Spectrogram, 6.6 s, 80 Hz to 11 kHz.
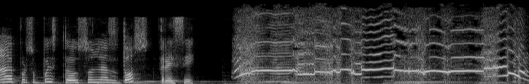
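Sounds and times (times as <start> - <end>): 
speech: 0.2 - 3.4
person screaming in a high wavering shriek: 2.9 - 6.6.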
